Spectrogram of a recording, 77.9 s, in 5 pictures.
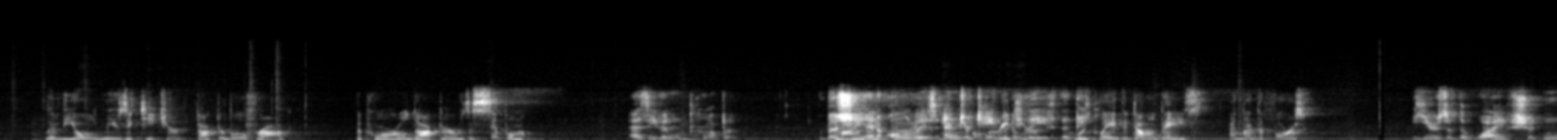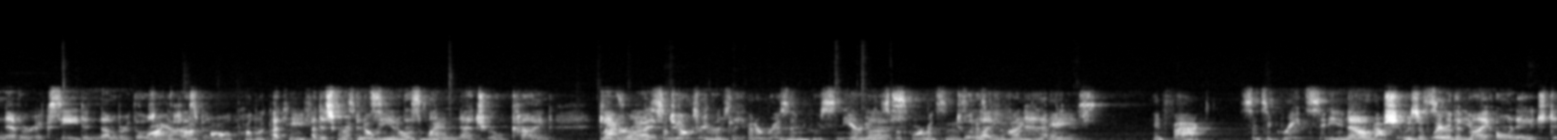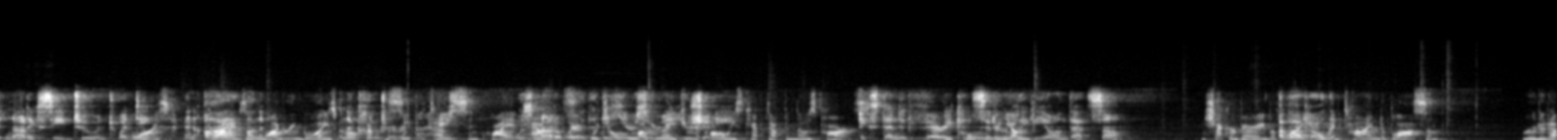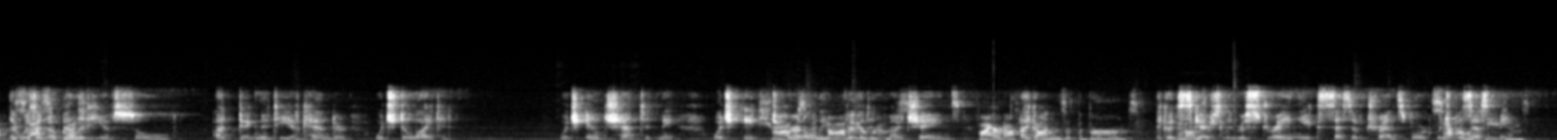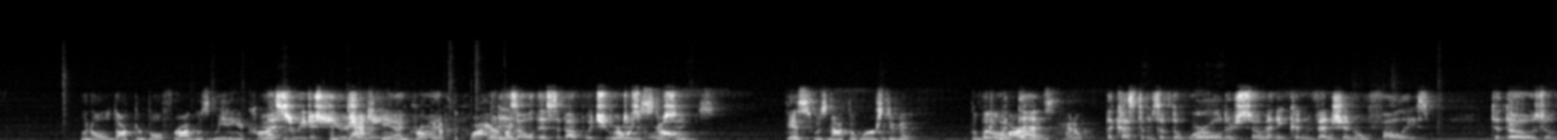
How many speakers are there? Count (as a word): two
